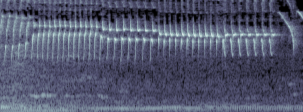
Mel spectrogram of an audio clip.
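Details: Canary singing a song filled with lovebird-style notes, used as a tutor song for young canaries: a fast, bright trill of about thirty evenly repeated high chips that ends in a quick falling sweep, with faint low hum beneath.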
